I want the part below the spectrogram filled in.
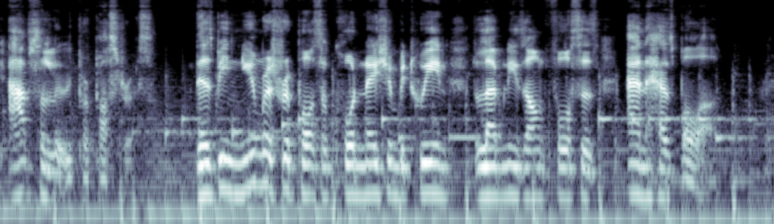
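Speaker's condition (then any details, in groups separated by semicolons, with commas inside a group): No condition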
